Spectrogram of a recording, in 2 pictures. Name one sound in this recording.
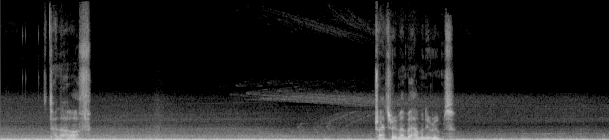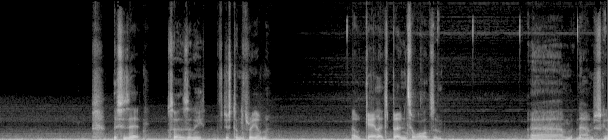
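A spaceship's warp drive rumbles with a deep, steady drone.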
